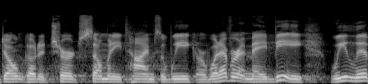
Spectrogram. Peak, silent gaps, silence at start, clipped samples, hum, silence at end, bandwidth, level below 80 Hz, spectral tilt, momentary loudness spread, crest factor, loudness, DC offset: -2 dBFS; none; 0 s; under 0.1%; none; 0 s; 10.5 kHz; -66 dBFS; -6 dB/octave; 3 LU; 16 dB; -18 LUFS; under 0.1%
